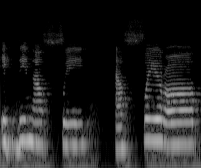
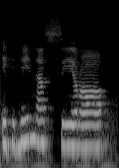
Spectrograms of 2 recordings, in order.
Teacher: make sure that we make the itbaq when we pronounce the letter sad, and we give it its isti'la, elevation that it requires, plus the whistling sound, and of course ar-rakhawa, because the three letters have this rakhawa, okay, the running of the sound.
